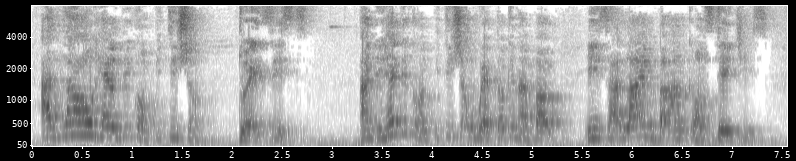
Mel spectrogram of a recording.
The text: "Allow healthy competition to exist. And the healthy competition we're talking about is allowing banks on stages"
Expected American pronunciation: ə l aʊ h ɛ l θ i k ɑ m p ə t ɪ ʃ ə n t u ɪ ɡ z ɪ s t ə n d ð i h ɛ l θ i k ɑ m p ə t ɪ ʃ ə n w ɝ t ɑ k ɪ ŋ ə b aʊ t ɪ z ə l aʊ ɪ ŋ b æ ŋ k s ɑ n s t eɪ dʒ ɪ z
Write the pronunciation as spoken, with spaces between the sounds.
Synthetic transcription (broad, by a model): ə l aʊ h ɛ l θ i k ɑ m p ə t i ʃ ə n t u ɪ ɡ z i s t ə n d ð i h ɛ l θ i k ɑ m p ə t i ʃ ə n w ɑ t ɑ k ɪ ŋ ə b aʊ t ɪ s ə l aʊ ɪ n b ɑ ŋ k ɑ n s t eɪ dʒ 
